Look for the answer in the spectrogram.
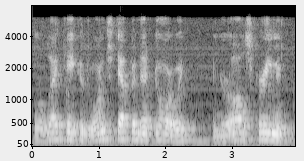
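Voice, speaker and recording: A man's voice: medium pitch, fairly even intonation, a little slow. An older man, a former school board member, giving folksy, anecdotal remarks at a public meeting. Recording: roomy, dull community TV audio.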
